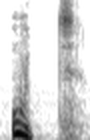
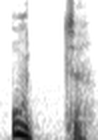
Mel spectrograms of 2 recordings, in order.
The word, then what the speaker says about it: août: And then here, two options, because, well, two options are acceptable in French. The first one, you don't pronounce the final T. Ou. Ou. Ou. Second one, you pronounce it. Août.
